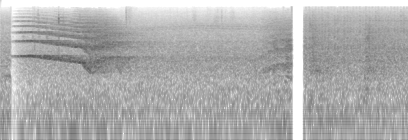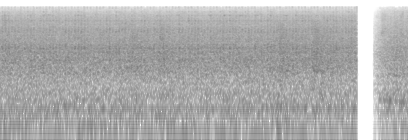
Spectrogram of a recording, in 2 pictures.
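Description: An emergency vehicle siren sounding one falling wail, about a second long, at the start, over steady street traffic noise with a low hum. The sound drops out completely twice for a moment.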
